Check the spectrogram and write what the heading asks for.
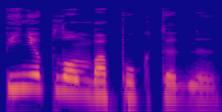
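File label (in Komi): пиньӧ пломба пуктӧдны, Komi, female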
